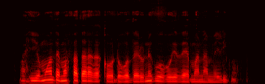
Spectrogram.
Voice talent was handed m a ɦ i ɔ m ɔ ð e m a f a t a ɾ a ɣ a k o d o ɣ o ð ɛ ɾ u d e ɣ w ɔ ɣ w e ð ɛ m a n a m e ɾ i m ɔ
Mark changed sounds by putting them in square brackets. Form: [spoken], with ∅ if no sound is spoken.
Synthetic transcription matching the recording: m a ɦ i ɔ m ɔ ð [ɛ] m a f a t a ɾ a ɣ a k o d o ɣ o ð ɛ ɾ u [n] e ɣ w ɔ ɣ w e ð ɛ m a n a m e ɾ i m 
